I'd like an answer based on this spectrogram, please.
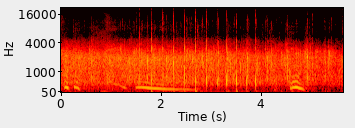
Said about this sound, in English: Let's give a round of applause again for our players in the field of love.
